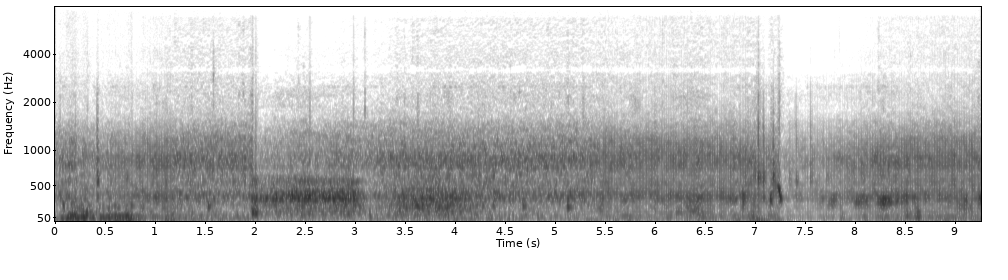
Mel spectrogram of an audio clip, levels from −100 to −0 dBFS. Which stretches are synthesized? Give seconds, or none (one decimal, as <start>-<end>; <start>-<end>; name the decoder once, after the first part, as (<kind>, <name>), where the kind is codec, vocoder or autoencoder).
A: 0.6-1.2 (vocoder, Vocos); 5.4-9.3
